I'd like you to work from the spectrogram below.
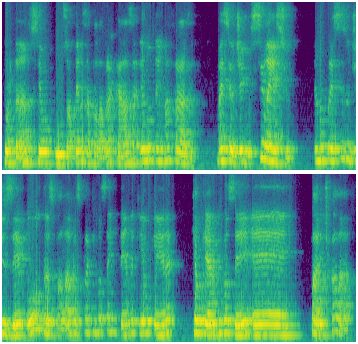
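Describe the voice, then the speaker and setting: A man's voice: high voice, moderate pace, mellow. A man with a Brazilian Portuguese accent teaching a class, explaining patiently step by step with examples. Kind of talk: online class lecture. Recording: echoey, dull lo-fi room audio.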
